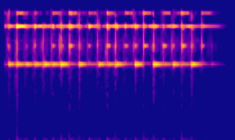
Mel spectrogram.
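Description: Sleigh bells shaken in a fast, even rhythm, about twelve jingles a second, as a Christmas intro sound effect.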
